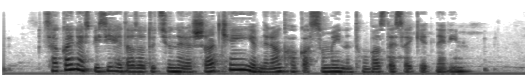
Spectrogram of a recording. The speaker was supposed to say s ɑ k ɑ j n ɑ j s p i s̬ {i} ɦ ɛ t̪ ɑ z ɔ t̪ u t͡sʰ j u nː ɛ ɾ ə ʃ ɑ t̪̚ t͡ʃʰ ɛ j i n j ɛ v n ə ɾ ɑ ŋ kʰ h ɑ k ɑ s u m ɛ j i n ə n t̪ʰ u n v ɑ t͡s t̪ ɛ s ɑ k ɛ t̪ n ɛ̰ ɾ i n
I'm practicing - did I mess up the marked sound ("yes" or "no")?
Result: no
